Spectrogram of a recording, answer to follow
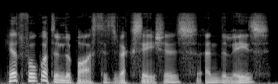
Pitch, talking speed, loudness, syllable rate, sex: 95 Hz, 195 wpm, -19 LUFS, 5.4 syllables/s, male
